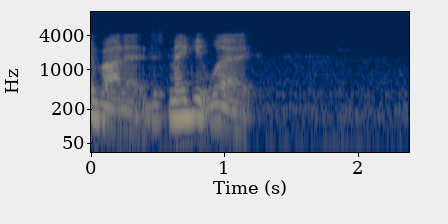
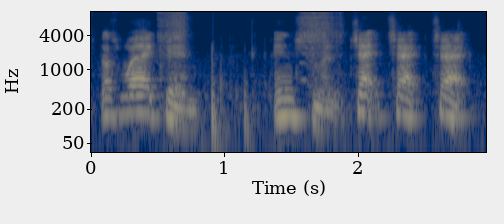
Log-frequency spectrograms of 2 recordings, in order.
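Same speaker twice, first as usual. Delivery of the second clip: usual speaking voice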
